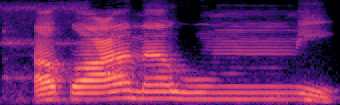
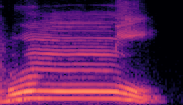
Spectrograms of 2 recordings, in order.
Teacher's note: Dia huruf mim ni adalah huruf tawassut. Pertemuan bibir atas dengan bibir bawah dia tak kuat.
